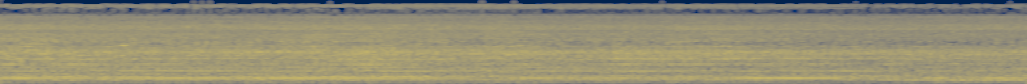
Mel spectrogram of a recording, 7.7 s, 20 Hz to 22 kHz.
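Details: Hoover Decade Soft & Light Elite vacuum owned since May 2024, first test after swapping the 7-bladed fan impeller for a 20-bladed upgrade, bearings already greased: steady even high whir, no rattle or rubbing; quieter but still a little loud, motor running normally.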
